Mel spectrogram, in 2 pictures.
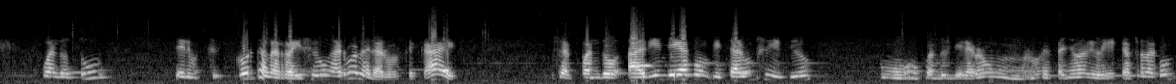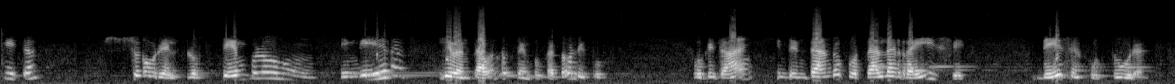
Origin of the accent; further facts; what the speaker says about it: La Vela, Falcón, Venezuela; Nosotros aquí en La Vela, yo vivo y soy de La Vela, logramos de la comunidad que se aprobara una ordenanza municipal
